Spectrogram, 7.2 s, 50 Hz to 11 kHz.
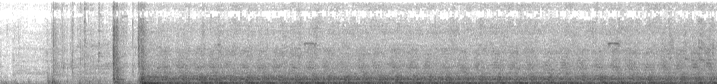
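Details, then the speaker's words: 2003 Blue Bird 3800 bus with a DT466E diesel, cold start at 11°F, not plugged in, last run about a week earlier, on starting fluid: steady cranking with uneven firing pulses that never catch; nearly starts but fails to start. "almost looks like we're going to have to give her another little snort here we almost had her"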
